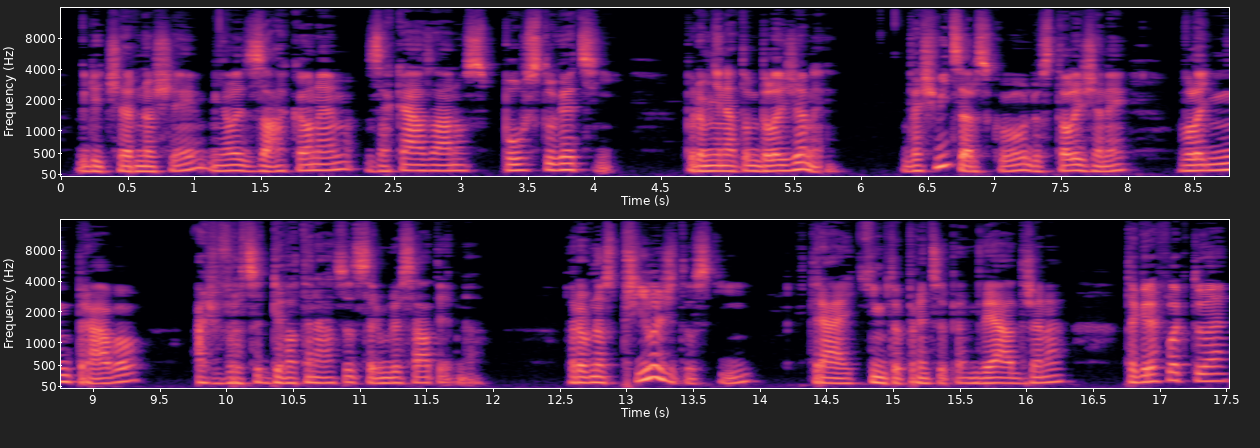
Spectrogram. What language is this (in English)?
Czech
